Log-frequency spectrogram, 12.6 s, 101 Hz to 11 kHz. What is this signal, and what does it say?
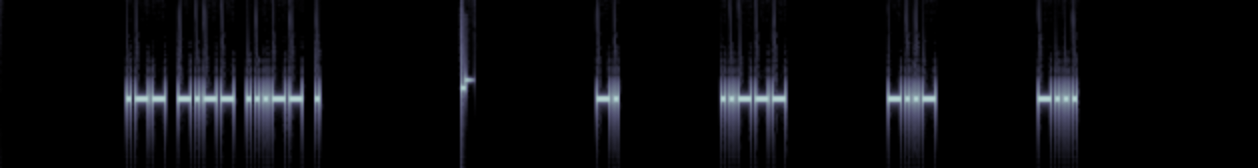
Morse code, heard as a keyed tone, about 27 wpm, spaced as for 12 wpm, 700 Hz. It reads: WY3E N2XB
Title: USA Call Signs - 4 Characters - 8x Character Spacing - 28wpm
